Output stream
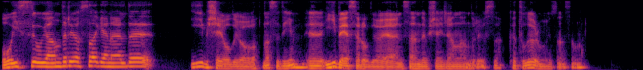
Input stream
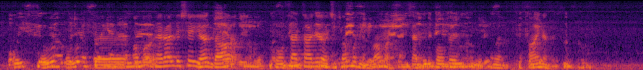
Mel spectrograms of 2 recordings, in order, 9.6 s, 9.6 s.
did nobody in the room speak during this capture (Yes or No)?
No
